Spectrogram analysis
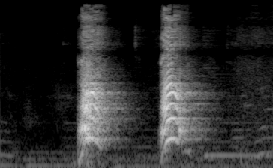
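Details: Toy Poodle indoors giving two sharp, high barks about half a second apart, each short and bright, with quiet room sound around them.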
